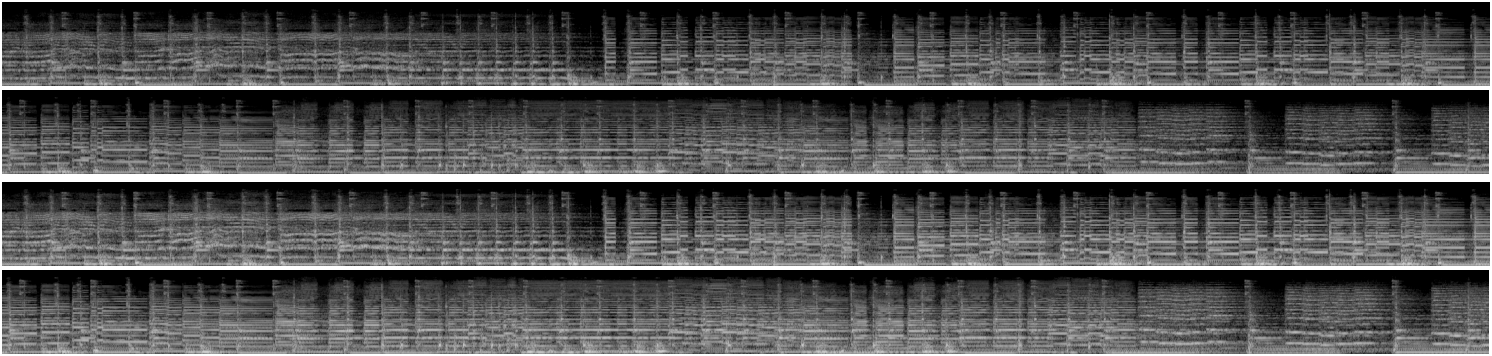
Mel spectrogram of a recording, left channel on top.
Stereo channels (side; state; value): left; quieter; 5.0 dB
